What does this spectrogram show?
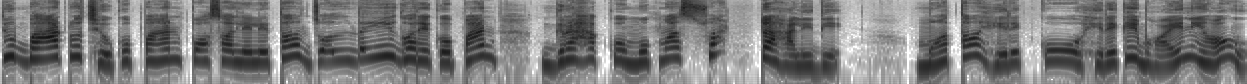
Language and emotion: Nepali, surprised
